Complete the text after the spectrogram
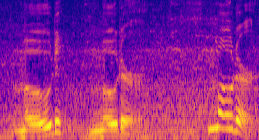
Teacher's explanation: in American English we pronounce it with the long o Mo the t is a fast D mode motor motor they're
